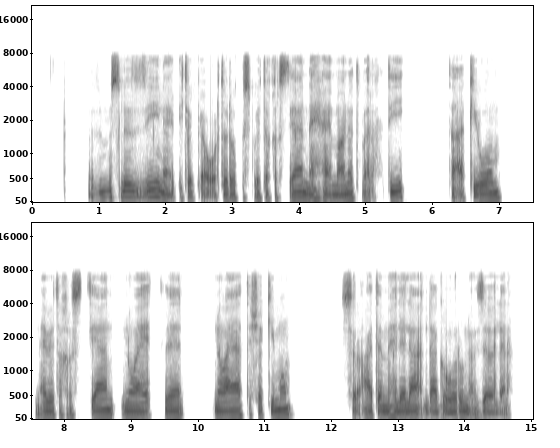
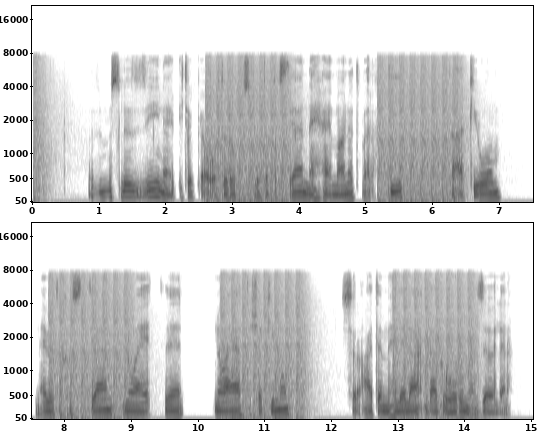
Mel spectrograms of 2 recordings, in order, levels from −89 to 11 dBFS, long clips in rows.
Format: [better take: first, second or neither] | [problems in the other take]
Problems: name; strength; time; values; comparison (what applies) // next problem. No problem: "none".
first | background sound (Gunshot, gunfire); 10 dB below the speech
